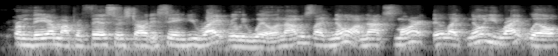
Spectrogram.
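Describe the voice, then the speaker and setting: Speaking at a fairly quick pace with hardly any pauses, a woman with a Southern US accent has a fairly low voice for a woman and ordinary pitch variation. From Mississippi. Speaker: singer, songwriter and speaker. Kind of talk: interview answer. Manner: upbeat, positive.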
